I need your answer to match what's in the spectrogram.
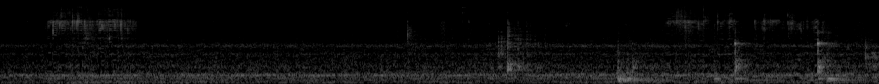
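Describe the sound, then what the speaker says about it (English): Water from a tap washes soil off the trunk of a Buxus microphylla shohin bonsai, a steady faint splashing and trickling with a few soft knocks and stirring sounds throughout. "am washing the trunk line and expose the trunk line here"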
